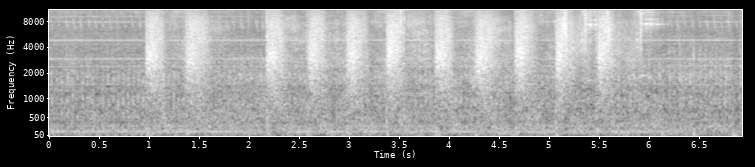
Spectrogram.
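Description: Rockets fire in a quick series of whooshing bursts.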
